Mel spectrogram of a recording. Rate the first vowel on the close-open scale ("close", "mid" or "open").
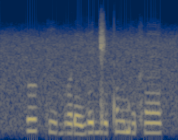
close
